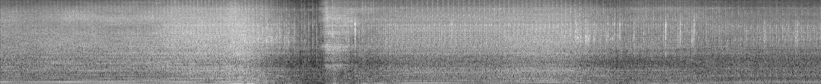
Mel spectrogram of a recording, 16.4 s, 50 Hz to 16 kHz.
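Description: A 1950 Chevy engine runs steadily at idle with a deep, continuous rumble, briefly cutting out or dipping partway through before settling back into a steady idle; no voices.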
